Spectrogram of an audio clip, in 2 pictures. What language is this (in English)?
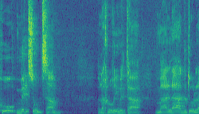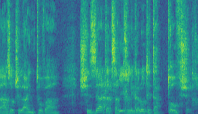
Hebrew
